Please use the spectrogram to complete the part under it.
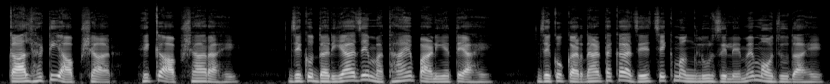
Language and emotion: Sindhi, neutral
